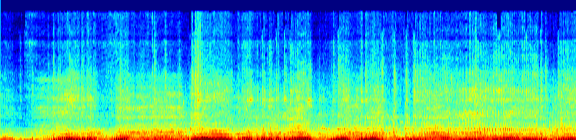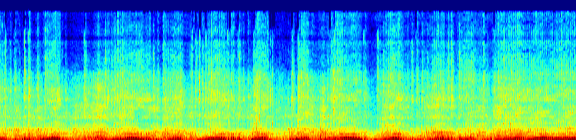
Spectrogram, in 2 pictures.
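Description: A two-stroke hard enduro motorcycle fitted with a converted power valve lugs at low revs, its engine chugging and rising and falling continuously and close, with scattered clatter throughout.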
